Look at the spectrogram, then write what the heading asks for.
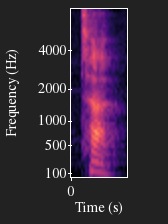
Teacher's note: This is a voiceless sound, which means we do not use our voice box to make this sound, so there's no vibration.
